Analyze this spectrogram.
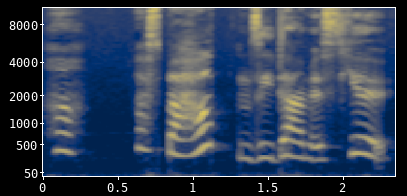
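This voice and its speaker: In an audiobook, a woman reads a troubled young singer, tense and trembling under pressure. Her voice sits fairly high and carries a brittle edge. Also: moderate pace, lightly acted. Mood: tense defensive. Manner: tense, trembling, icy at times. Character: young female opera singer, troubled and evasive. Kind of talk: audiobook character reading.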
